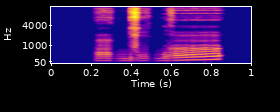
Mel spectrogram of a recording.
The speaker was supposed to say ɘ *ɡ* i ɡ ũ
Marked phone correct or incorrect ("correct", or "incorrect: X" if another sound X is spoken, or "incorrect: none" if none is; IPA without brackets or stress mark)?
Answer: correct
